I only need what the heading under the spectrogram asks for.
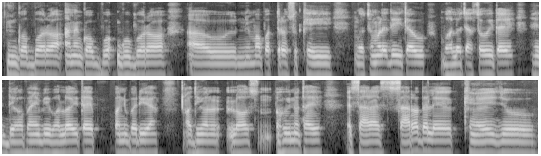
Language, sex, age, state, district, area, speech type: Odia, male, 18-30, Odisha, Kendujhar, urban, spontaneous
